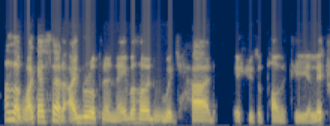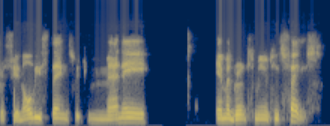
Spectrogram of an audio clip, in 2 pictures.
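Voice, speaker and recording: A British man from England in his thirties gives a webinar talk as a guest speaker, earnest and reflective, often restarting his sentences. His mid-range voice has a darkish tone, with no room sound and cut-off highs.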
